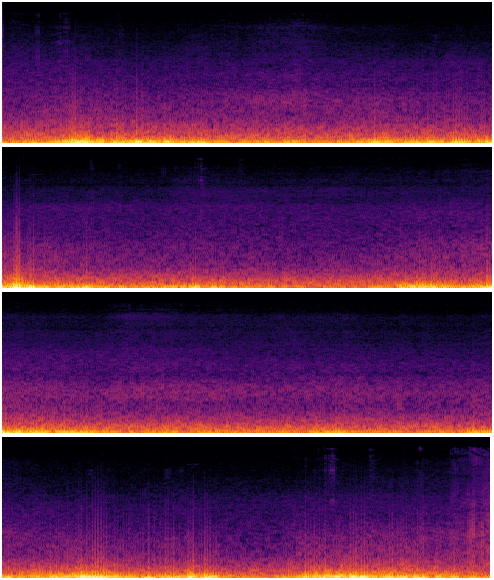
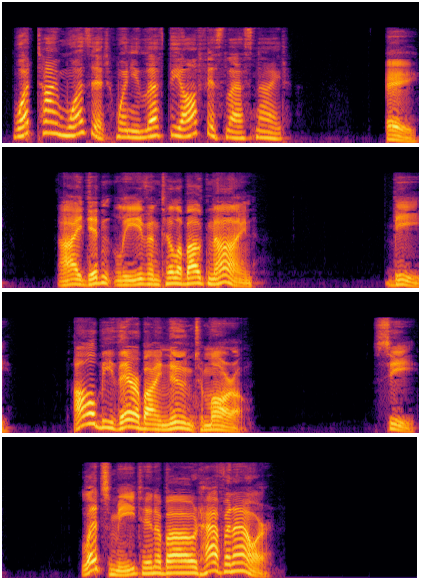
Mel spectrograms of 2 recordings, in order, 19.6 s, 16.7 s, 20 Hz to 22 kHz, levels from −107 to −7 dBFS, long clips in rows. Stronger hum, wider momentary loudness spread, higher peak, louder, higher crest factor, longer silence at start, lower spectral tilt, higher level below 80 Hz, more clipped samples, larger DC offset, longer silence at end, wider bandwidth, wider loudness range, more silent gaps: neither; first, 19 LU vs 12 LU; about the same, 0 dBFS vs 0 dBFS; second, -26 LUFS vs -16 LUFS; about the same, 20 dB vs 18 dB; about the same, 0 s vs 0.1 s; first, -11 dB/octave vs -5.5 dB/octave; first, -22 dBFS vs -50 dBFS; neither; neither; second, 0 s vs 1.5 s; second, 1.5 kHz vs 11 kHz; first, 11 LU vs 5 LU; neither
